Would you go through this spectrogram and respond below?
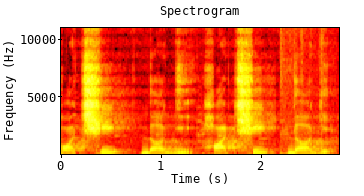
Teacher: o brasileiro tende a colocar um TSH entre esse T. Principalmente o brasileiro não nordestino, o brasileiro aqui mais essa porção centro-sul do país.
